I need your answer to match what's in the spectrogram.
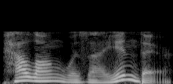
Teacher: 这个重音不要放在 there 上。How long was I in there? In 才是主要的重音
